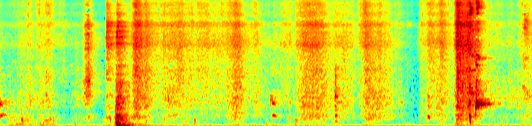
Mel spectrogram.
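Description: A baby shifting about and sitting down on a hard tile floor: soft scuffs, with one heavy thump about two seconds in and a louder scuffling burst near the end as he turns to crawl.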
